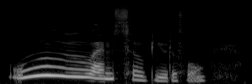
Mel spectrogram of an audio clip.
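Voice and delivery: high, sing-song, sarcastic mock-vain gushing, "woo" stretched long. Showing a drawing of own face: put-on sarcastic self-praise.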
